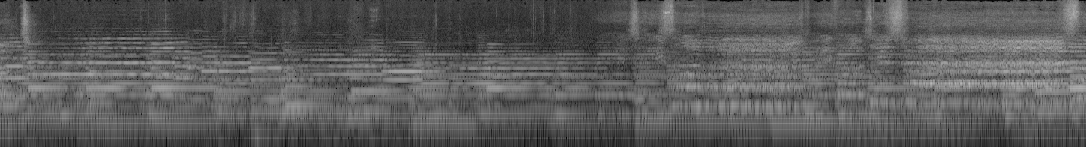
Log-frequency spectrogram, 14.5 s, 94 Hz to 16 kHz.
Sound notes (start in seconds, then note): 0.2 tranquil oboe and piano music; 8.2 high voices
